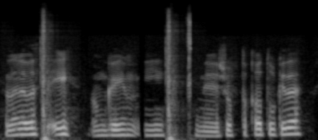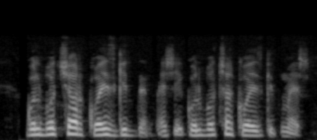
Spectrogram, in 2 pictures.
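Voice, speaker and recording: A young man with an Egyptian Arabic accent giving excitable live commentary while playing a football game, shouting at the players. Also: fairly high pitch, racing, no room sound, dull audio. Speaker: gaming YouTuber. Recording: clear background noise.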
